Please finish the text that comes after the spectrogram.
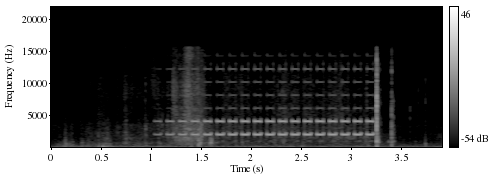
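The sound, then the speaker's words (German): An electronic alarm clock showing 7 o'clock beeps in a fast, even series of about a dozen shrill pulses, fairly loud, then cuts off abruptly with a sharp click. “Als Joachim wieder wach wurde und der Wecker 7 Uhr zeigte, stand er auf”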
